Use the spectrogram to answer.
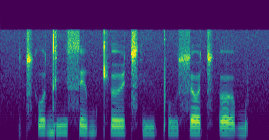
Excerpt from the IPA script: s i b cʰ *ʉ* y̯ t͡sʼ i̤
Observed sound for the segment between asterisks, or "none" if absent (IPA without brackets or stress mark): ʉ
